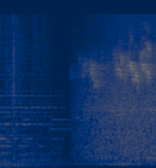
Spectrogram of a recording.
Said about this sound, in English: Ooh, is that the sound of Harvard-educated birds? Yes. Yes, it is.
